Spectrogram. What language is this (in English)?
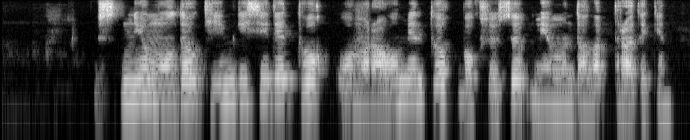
Kazakh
